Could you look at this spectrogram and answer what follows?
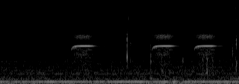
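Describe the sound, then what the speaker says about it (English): Bachmann G scale Percy toy train giving a short electronic whistle, three brief tooted notes in quick succession over a low steady hum, fairly faint. "3 is short whistle"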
